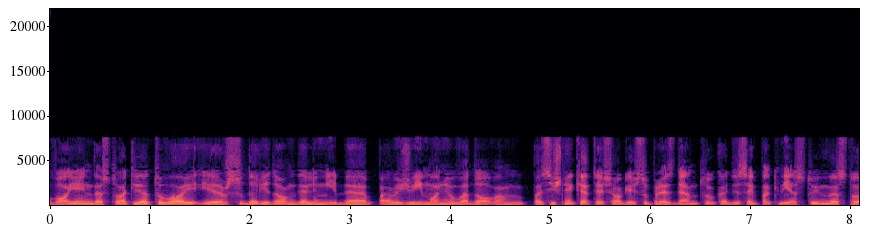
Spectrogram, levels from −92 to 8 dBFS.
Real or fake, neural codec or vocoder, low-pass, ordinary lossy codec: fake; autoencoder, 48 kHz, 32 numbers a frame, DAC-VAE, trained on Japanese speech; 19.8 kHz; AAC, 24 kbps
